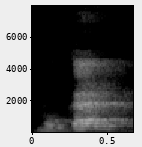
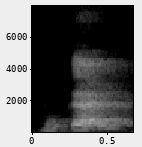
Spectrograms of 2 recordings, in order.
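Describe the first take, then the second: The two takes are said the same way.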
